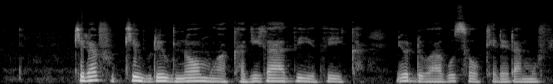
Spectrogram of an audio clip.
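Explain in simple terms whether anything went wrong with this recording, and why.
Something went wrong three times. The microphone's input was likely set too high, so the loudest moments pushed past what the recorder could capture. This is microphone overload. The tops of those peaks get sliced off, giving a harsh, crackly edge. It happens from 0.81 to 0.90 seconds, and again from 1.33 to 1.61 seconds, just before "no mũhaka". The second stretch is longer but milder, with fewer peaks cut off.

Right after the first overload begins, at about 0.82 seconds, the calling software appears to have reacted by turning the microphone down in a single jump: the microphone volume stepped down. Both the voice and the background suddenly become quieter at that moment, a drop that sticks around afterwards, directly following the distorted peak.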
